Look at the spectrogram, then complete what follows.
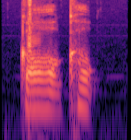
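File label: "gō kùk", Cantonese; song; 歌曲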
